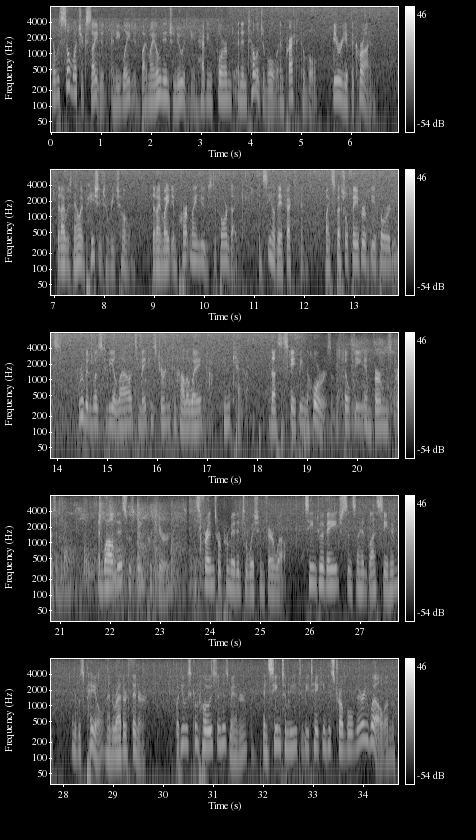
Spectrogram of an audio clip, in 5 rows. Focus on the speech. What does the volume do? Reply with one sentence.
The loudness of the speech stays about the same.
